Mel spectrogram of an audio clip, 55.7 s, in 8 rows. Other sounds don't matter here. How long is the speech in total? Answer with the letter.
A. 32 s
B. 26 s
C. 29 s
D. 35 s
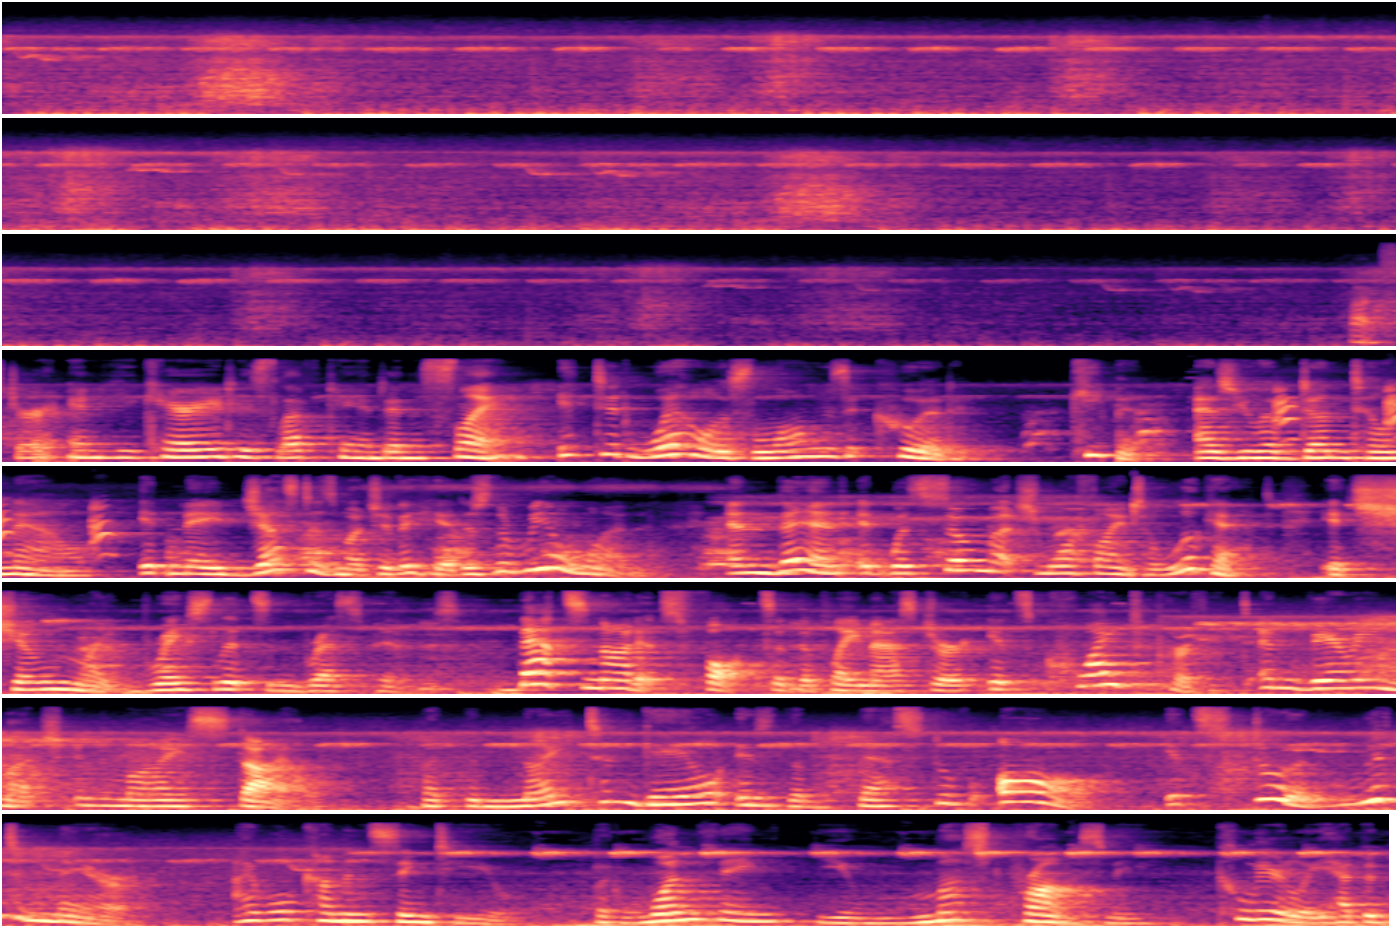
D.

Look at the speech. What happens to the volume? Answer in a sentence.
The loudness of the speech stays about the same.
